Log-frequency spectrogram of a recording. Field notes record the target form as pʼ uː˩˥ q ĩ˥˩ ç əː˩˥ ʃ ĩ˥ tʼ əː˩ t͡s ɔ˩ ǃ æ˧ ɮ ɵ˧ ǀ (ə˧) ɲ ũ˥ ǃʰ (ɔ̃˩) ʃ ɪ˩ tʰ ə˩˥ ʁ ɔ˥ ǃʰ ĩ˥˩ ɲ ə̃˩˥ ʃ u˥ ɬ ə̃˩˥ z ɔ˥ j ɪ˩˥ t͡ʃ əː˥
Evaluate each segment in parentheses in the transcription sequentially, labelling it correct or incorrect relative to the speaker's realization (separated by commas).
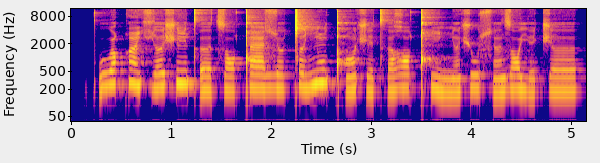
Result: correct, incorrect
